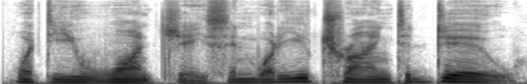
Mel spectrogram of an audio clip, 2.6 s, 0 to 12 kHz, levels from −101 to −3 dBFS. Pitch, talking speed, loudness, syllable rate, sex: 95 Hz, 230 wpm, -17 LUFS, 5.3 syllables/s, male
